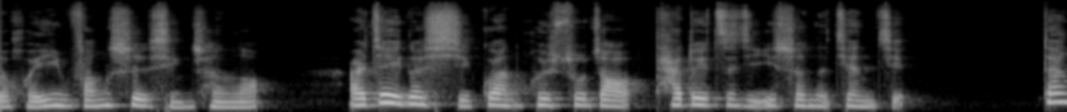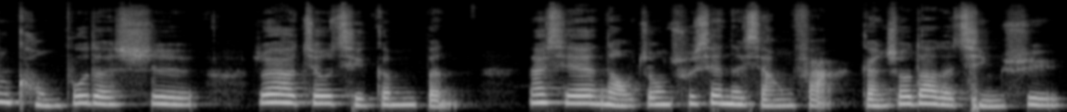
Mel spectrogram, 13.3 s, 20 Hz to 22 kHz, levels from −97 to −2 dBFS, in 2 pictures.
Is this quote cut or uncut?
uncut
